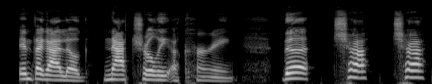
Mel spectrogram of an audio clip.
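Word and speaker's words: tsa: Cha in Tagalog is T like the tea that you drink. And it's spelled T S A. Cha. Cha. That's such a Tagalog spelling. I love it. There's the TS sound and then the double vowel uh pronunciation.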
